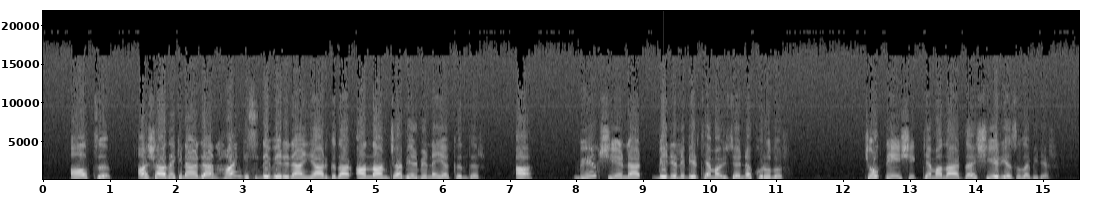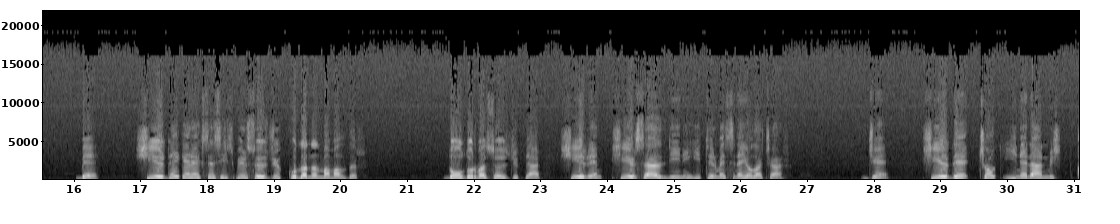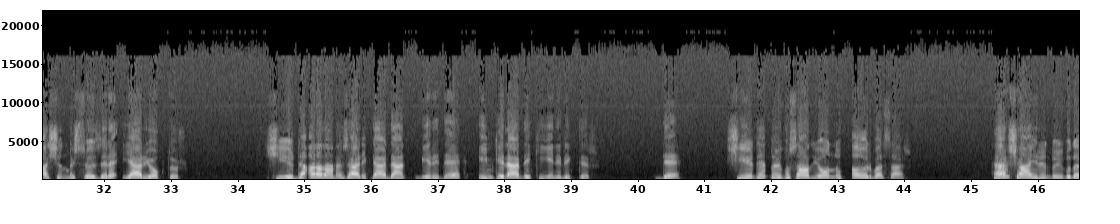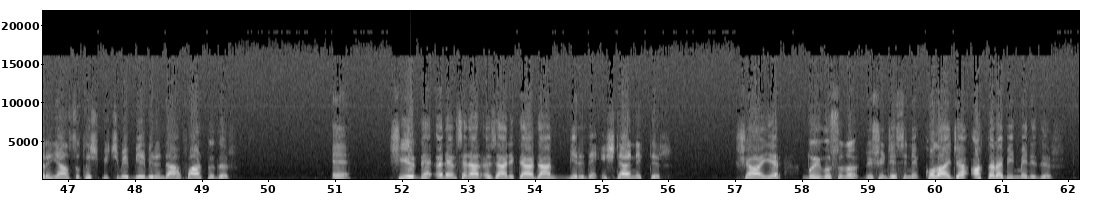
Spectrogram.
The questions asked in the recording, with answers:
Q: Aşağıdakilerden hangisinde verilen yargılar anlamca birbirine yakındır?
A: Yanıt B'dir.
